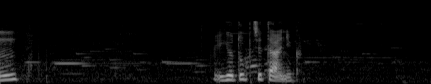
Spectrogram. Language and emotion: Russian, neutral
